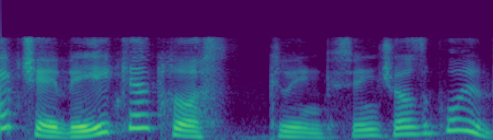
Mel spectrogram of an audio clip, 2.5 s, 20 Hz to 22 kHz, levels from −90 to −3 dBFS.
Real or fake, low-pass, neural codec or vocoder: fake; 7.2 kHz; codec, 16 kHz, 1 kbps, FunCodec, trained on LibriTTS, 50 frames a second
